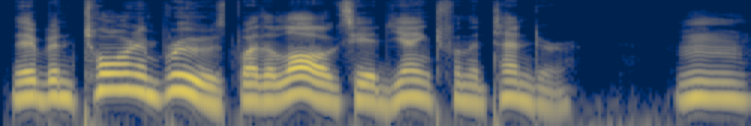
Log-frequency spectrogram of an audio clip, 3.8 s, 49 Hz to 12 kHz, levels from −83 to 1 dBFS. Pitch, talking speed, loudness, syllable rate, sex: 165 Hz, 240 wpm, -17 LUFS, 6.4 syllables/s, male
